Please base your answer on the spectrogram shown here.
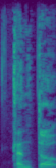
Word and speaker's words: cantó: You've got to put the stress on the last syllable so that they're different from the present tense.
